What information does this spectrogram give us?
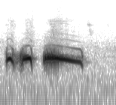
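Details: Spotted dove lure bird cooing in thúc gù style. One phrase of a soft undulating opening note, a pause, then a long, smooth, gently descending coo. Background is quiet.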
